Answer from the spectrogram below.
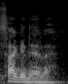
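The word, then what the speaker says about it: frikadelle: So, in Danish, they pronounce it Fagadella.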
